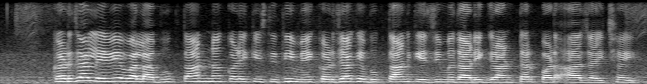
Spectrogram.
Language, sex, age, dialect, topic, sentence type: Magahi, male, 25-30, Western, banking, statement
